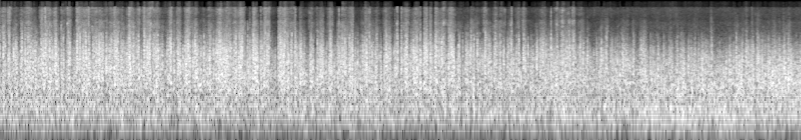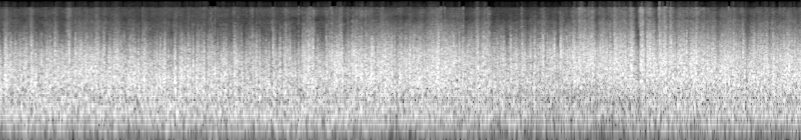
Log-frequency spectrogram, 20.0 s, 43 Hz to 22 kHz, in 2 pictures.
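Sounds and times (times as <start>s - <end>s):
speedboat engine running: 0.0s - 20.0s
wind rushing on microphone: 0.0s - 20.0s.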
